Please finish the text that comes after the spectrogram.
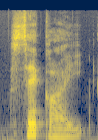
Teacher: it's not that there's stress on that initial accent it's that there's a higher pitch on that accent so it's thick I say high high low low so the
